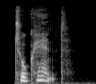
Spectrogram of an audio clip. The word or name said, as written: tokant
